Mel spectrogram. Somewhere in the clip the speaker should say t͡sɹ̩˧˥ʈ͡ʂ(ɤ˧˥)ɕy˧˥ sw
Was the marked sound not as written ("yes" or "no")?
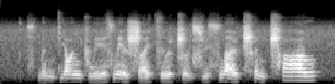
yes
